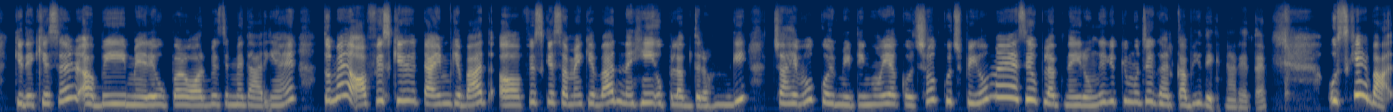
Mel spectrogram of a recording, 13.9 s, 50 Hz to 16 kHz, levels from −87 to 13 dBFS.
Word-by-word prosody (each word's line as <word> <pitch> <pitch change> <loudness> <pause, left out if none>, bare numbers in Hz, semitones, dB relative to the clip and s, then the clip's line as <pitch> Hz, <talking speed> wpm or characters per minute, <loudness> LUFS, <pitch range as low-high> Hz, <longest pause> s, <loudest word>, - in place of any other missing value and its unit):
कि 270 - +1
देखिए 250 +2 -2
सर 360 - 0
अभी 260 +1 +2
मेरे 235 0 +2
ऊपर 240 0 -2
और 225 -1 0
भी 250 +3 -8
ज़िम्मेदारियाँ 235 -2 -7
हैं 380 +4 0 0.3
तो 350 - +4
मैं 465 +7 +4
ऑफिस 265 +9 +4
के - - +7 0.2
टाइम 255 +1 +4
के 265 -1 -2
बाद 290 +4 +3
ऑफिस 235 +6 +1
के 300 - -1
समय 260 -3 -1
के - - -1
बाद 300 +4 +3
नहीं 285 0 +1
उपलब्ध 230 -4 -4
रहूँगी 235 - -1 0.3
चाहे 270 -2 0
वो 370 - 0
कोई 285 -4 -3
मीटिंग 235 +1 -5
हो 250 - -7
या 265 0 +3
कुछ 230 +5 -1
हो 370 - 0
कुछ 335 -3 -3
भी 280 - 0
हो 340 +8 -2
मैं 450 -1 +5
ऐसे 390 -1 +4
उपलब्ध 300 -9 0
नहीं 225 0 -1
रहूँगी 225 +7 -4
क्योंकि 325 +1 -6
मुझे 310 +2 -3
घर 265 -4 -4
का 240 - 0
भी 280 - -5
देखना 205 -5 -6
रहता 170 -2 -10
है। - - -10 0.7
उसके - - +7
बाद - - +2
260 Hz, 220 wpm, -24 LUFS, 235-310 Hz, 0.7 s, के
